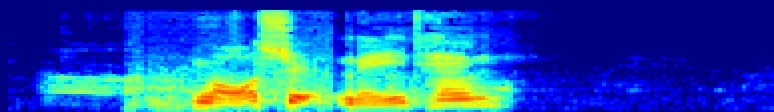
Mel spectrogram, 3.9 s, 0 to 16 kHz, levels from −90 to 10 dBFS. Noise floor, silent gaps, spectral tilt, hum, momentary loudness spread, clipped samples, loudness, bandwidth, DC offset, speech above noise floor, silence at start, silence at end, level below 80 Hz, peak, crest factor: -72 dBFS; none; -4 dB/octave; none; 18 LU; under 0.1%; -14 LUFS; 11.5 kHz; under 0.1%; 58 dB; 0.3 s; 1.35 s; -60 dBFS; -2 dBFS; 16 dB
